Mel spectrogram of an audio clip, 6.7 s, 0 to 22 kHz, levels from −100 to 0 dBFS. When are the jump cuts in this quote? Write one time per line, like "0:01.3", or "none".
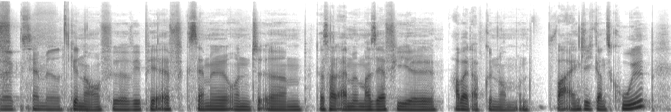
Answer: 0:03.1
0:04.4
